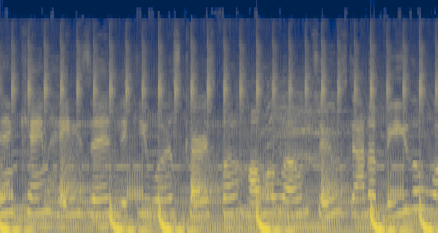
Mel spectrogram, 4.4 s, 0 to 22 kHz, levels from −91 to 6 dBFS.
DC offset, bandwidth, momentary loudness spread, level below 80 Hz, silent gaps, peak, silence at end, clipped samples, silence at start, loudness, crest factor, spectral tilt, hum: under 0.1%; 13 kHz; 5 LU; -16 dBFS; none; 0 dBFS; 0 s; under 0.1%; 0 s; -15 LUFS; 14 dB; -5.5 dB/octave; none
